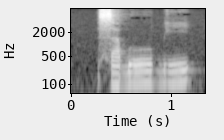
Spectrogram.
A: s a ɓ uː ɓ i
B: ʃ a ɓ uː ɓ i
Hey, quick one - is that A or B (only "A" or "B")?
A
